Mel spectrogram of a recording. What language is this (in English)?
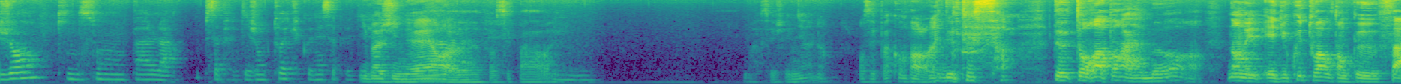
French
